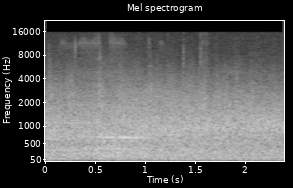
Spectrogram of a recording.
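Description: Steady outdoor background noise with a low rumble.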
